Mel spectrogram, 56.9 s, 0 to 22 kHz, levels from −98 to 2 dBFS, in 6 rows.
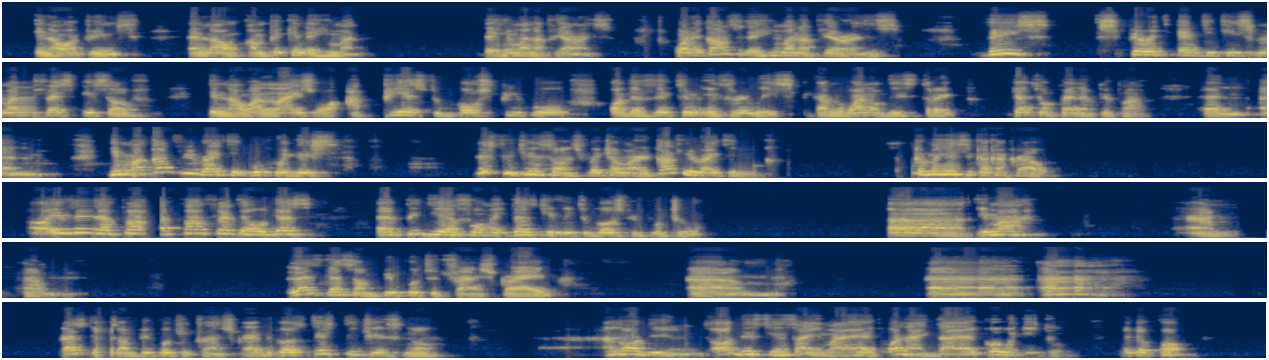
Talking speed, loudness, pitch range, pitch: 140 wpm, -18 LUFS, 120-200 Hz, 150 Hz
